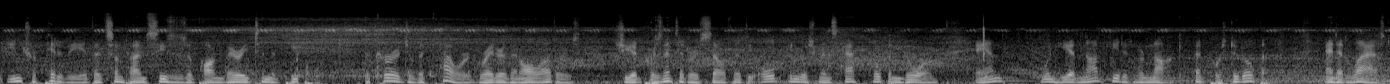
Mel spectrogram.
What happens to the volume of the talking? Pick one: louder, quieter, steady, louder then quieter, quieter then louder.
steady.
